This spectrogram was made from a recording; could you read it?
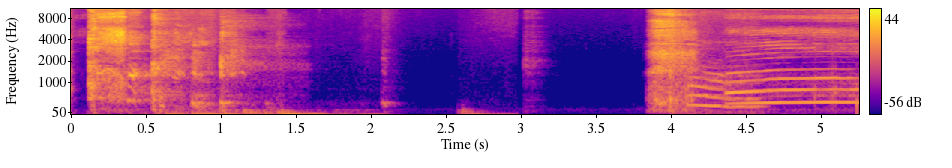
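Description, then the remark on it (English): A loud coughing fit: several harsh coughs in quick succession, a short pause with faint breaths, then a strained, wheezing gasp as the fit resumes. “I'm never going to stop coughing.”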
